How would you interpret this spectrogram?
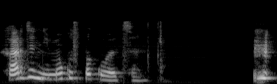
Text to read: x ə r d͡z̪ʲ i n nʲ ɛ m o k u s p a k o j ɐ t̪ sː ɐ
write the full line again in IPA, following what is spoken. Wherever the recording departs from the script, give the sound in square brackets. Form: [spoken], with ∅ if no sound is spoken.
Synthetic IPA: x [a] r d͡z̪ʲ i n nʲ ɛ m [ɔ] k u s p a k [ɔ] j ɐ t̪ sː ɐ

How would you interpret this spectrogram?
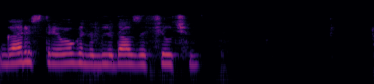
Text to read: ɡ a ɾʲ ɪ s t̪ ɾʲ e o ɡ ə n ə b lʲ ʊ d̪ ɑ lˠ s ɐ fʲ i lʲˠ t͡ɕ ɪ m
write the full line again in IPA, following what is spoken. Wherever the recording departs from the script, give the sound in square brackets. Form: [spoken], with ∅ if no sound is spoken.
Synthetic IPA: ɡ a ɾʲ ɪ s t̪ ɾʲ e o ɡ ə n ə b lʲ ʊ d̪ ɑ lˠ [z] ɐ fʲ i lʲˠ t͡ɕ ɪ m

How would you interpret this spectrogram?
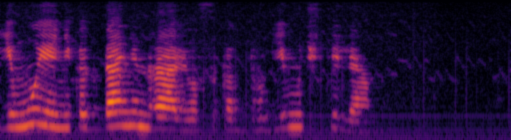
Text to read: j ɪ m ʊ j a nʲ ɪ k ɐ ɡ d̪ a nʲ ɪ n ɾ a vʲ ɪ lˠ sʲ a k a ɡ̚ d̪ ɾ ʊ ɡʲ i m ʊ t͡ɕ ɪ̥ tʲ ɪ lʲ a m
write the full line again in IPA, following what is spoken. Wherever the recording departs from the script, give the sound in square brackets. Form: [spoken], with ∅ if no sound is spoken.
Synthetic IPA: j ɪ m [u] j a nʲ ɪ k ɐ ɡ d̪ a nʲ ɪ n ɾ a vʲ ɪ lˠ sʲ [ə] k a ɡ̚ d̪ ɾ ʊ ɡʲ i m ʊ t͡ɕ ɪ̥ tʲ ɪ lʲ a m

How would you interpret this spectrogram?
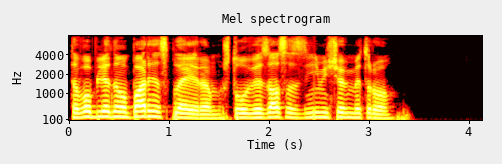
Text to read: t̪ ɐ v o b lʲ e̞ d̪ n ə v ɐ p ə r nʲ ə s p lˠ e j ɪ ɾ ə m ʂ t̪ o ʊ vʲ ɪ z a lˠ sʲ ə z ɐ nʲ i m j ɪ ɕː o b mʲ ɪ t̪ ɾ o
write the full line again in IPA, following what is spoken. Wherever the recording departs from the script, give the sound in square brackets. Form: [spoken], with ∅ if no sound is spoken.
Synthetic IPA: t̪ ɐ v o b lʲ e̞ d̪ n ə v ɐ p [a] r nʲ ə s p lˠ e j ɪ ɾ ə m ʂ t̪ o ʊ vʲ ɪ z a lˠ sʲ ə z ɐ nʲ i m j ɪ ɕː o [v] mʲ ɪ t̪ ɾ o

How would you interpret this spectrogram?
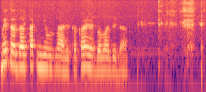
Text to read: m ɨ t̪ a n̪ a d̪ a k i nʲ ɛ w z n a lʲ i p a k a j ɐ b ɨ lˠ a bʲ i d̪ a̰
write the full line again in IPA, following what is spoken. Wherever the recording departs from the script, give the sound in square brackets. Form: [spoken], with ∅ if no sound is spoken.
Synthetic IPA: m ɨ t̪ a [d̪] a [t̪] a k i nʲ ɛ w z n a lʲ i [k] a k a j ɐ b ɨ lˠ a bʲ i d̪ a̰

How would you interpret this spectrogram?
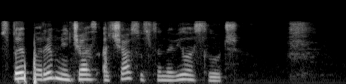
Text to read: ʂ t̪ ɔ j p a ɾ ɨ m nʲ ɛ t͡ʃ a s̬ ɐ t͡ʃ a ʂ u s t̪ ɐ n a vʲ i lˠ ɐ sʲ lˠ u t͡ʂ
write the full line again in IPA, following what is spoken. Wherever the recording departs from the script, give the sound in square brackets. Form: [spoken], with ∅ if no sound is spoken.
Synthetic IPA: [s] t̪ ɔ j p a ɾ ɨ m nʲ ɛ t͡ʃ a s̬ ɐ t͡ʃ a [s] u s t̪ ɐ n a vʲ i lˠ ɐ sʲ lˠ u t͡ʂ

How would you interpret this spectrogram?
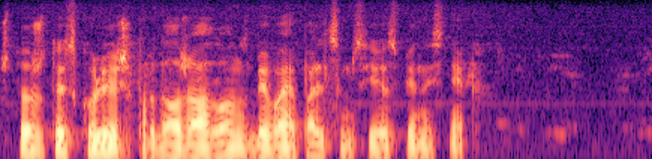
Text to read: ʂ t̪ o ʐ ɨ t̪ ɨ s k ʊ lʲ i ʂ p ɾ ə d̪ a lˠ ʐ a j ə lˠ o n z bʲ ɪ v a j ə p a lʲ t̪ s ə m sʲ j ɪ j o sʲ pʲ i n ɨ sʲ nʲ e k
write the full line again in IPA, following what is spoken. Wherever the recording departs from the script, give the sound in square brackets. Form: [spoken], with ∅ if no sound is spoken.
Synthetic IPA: ʂ t̪ o ʐ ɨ t̪ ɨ s k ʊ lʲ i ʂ p ɾ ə d̪ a lˠ ʐ a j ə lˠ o n z bʲ ɪ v a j ə p a lʲ t̪ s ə m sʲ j ɪ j o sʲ pʲ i n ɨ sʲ nʲ e k

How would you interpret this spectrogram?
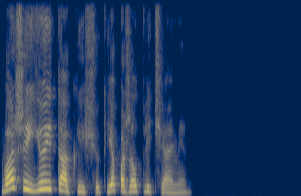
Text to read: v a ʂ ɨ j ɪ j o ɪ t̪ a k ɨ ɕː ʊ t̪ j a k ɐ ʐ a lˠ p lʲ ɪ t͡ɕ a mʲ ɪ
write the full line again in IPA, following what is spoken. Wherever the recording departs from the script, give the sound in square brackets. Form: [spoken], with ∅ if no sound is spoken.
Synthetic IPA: v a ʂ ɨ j ɪ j o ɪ t̪ a k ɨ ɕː ʊ t̪ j a [p] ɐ ʐ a lˠ p lʲ ɪ t͡ɕ a mʲ ɪ

